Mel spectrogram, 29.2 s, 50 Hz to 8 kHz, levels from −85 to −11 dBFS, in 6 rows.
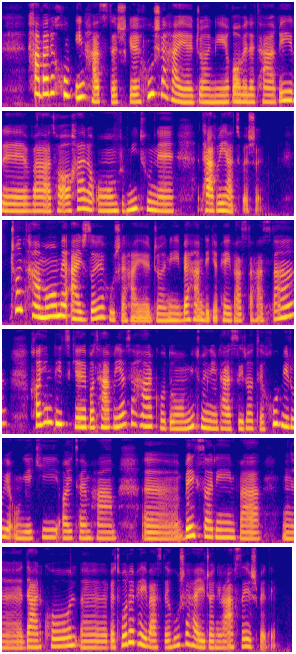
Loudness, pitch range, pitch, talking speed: -18 LUFS, 190-260 Hz, 205 Hz, 110 wpm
